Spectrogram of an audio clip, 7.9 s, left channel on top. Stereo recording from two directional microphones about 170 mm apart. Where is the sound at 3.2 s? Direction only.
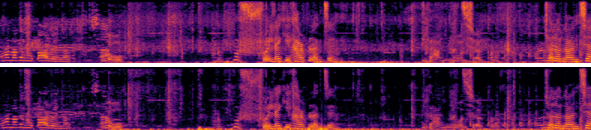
25° right (ahead or behind).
